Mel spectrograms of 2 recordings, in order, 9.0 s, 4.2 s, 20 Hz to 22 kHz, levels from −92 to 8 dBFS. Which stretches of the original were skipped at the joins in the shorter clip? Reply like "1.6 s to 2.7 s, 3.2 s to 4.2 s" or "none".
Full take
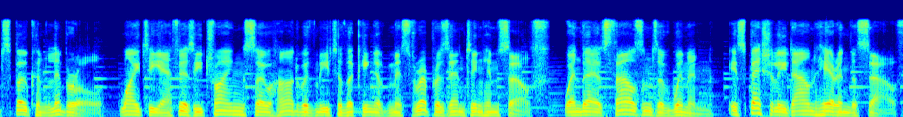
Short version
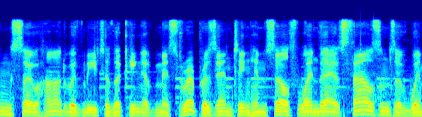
5.4 s to 5.7 s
